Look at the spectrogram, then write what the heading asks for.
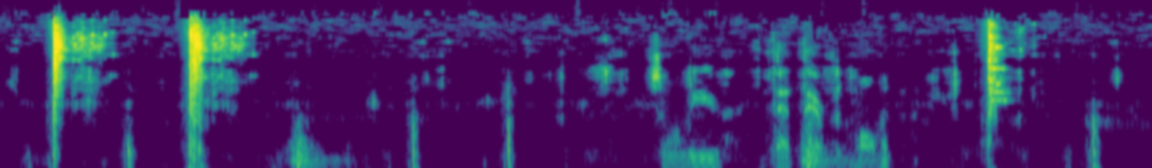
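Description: Glass blocks in Minecraft break with a string of sharp, crisp shattering cracks spaced unevenly across several seconds, close and clear, while someone talks between and around them.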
